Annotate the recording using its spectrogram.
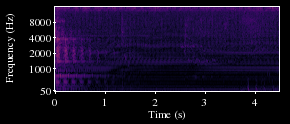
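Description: The chanted salam dies away through the sound system's echo within the first second, leaving the steady electrical hum of the PA system. A few faint thumps come near the end.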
